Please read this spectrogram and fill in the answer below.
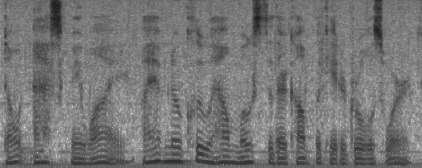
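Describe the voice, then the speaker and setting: A male voice actor playing a gruff, sardonic fantasy knight in a roleplay ASMR, with a teasing, commanding manner. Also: deep voice, moderate pace, music in the background. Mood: wary, instructing.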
